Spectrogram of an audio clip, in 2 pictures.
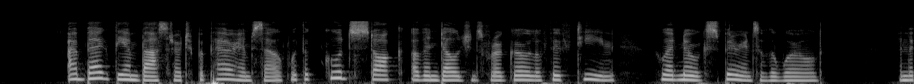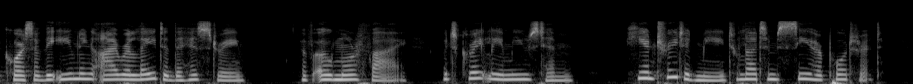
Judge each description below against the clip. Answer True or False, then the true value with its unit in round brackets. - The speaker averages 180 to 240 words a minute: False (165 wpm)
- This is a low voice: False (215 Hz)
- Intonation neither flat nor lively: True (3.3 semitones)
